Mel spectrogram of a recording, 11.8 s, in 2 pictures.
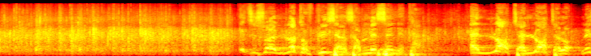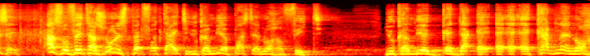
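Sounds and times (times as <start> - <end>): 
audience clapping: 0.0 - 7.8
speech: 2.5 - 11.8.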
